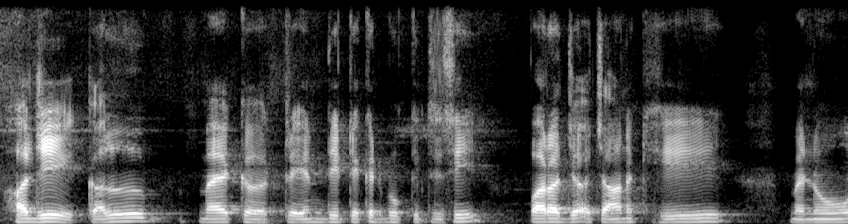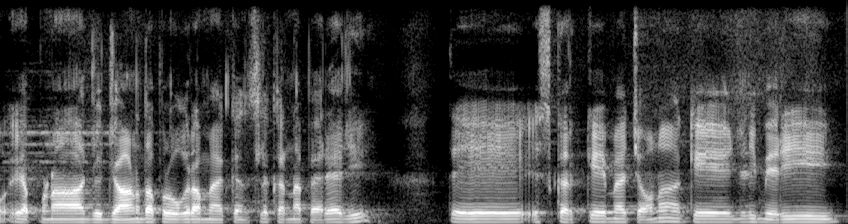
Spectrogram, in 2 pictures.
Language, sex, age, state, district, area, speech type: Punjabi, male, 45-60, Punjab, Barnala, urban, spontaneous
